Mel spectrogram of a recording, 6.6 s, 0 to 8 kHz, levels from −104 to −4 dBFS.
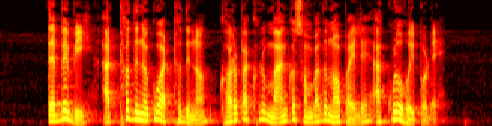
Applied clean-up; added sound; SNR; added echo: none; none; none; none.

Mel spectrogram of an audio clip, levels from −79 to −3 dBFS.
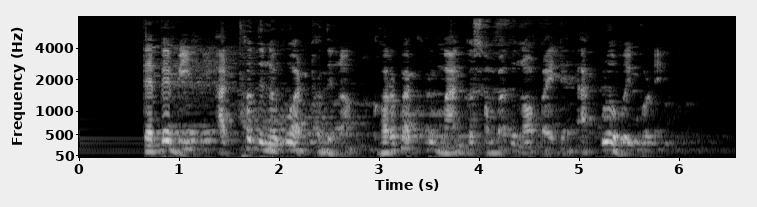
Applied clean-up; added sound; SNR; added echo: classical method WPE with log-MMSE.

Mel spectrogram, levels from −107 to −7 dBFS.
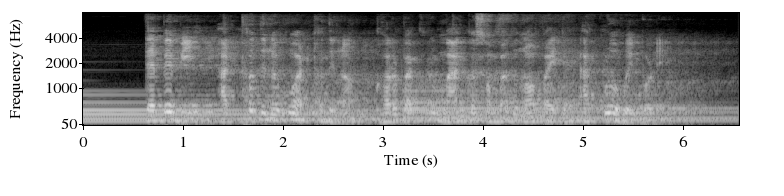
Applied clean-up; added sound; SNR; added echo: none; Piano; 5 dB; reverberation time 2.4 s.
